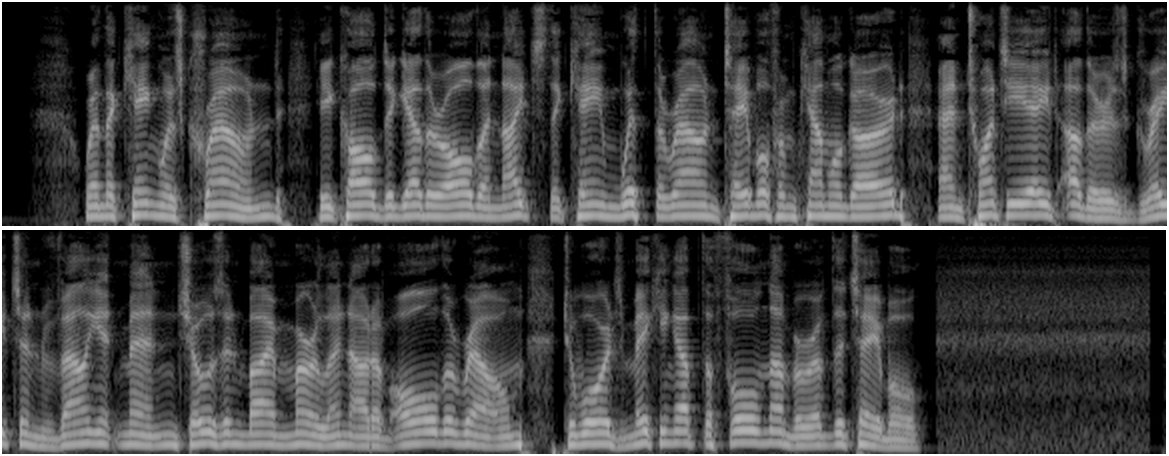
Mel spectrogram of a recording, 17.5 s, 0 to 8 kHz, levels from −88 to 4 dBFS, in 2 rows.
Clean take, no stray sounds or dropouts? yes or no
yes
